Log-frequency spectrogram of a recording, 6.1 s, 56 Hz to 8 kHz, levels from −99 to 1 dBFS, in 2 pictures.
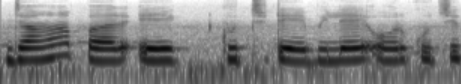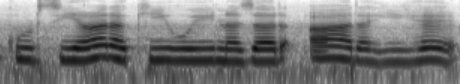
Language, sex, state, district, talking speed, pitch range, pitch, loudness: Hindi, female, Rajasthan, Jaipur, 135 wpm, 225-240 Hz, 230 Hz, -14 LUFS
